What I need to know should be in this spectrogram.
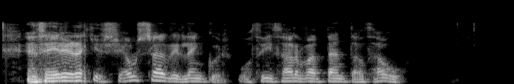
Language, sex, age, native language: Icelandic, male, 80-89, Icelandic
